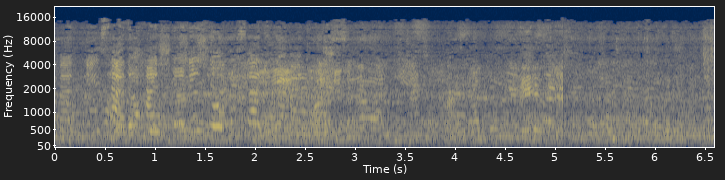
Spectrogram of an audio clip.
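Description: A crowd of shoppers chattering, many voices talking over one another at a steady level.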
